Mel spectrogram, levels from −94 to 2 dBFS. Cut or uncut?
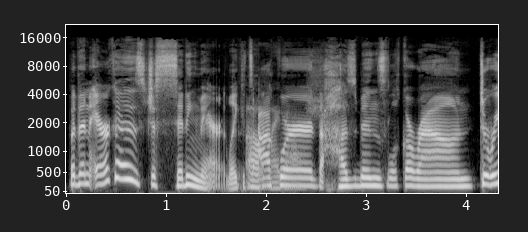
uncut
